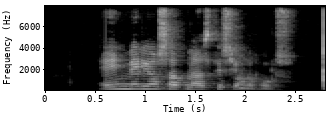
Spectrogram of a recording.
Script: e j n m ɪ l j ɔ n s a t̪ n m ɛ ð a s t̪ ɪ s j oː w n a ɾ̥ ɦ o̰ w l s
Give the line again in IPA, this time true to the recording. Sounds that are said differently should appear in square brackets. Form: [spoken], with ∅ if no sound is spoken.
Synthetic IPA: e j n m ɪ l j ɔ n s a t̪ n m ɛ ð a s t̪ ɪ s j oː w n a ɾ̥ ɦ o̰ w l s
